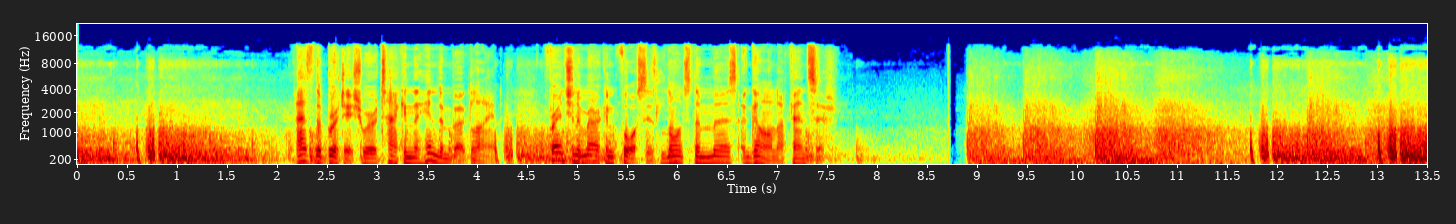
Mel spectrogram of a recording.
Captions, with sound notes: As the British were attacking the Hindenburg Line, French and American forces launched the Meuse-Argonne offensive. [heavy artillery booming]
